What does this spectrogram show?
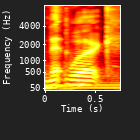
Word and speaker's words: NETVRK: just my personal opinion so it's spelt net to work to emphasize the vr aspects of this metaphors but i'm going to be pronouncing it network it's so as to avoid sounding a little too germanic network is a social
